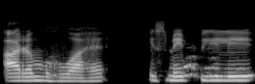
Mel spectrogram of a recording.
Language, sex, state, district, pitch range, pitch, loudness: Hindi, female, Uttarakhand, Uttarkashi, 170-190 Hz, 185 Hz, -20 LUFS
